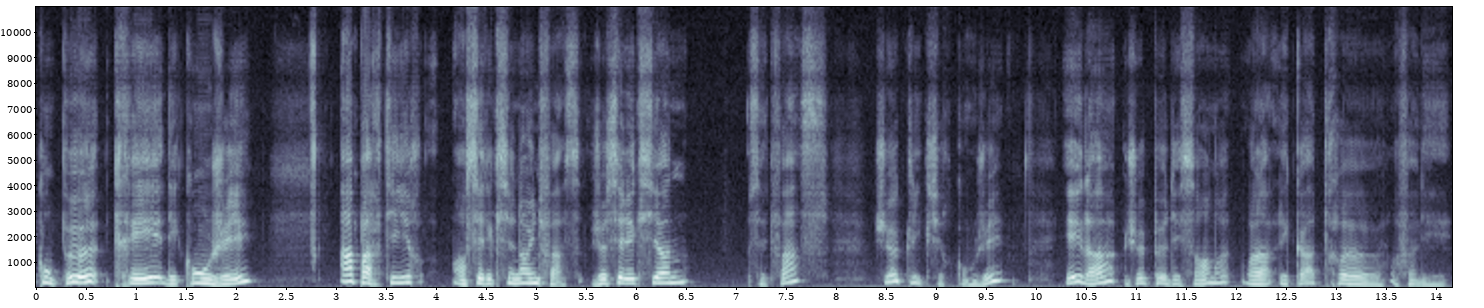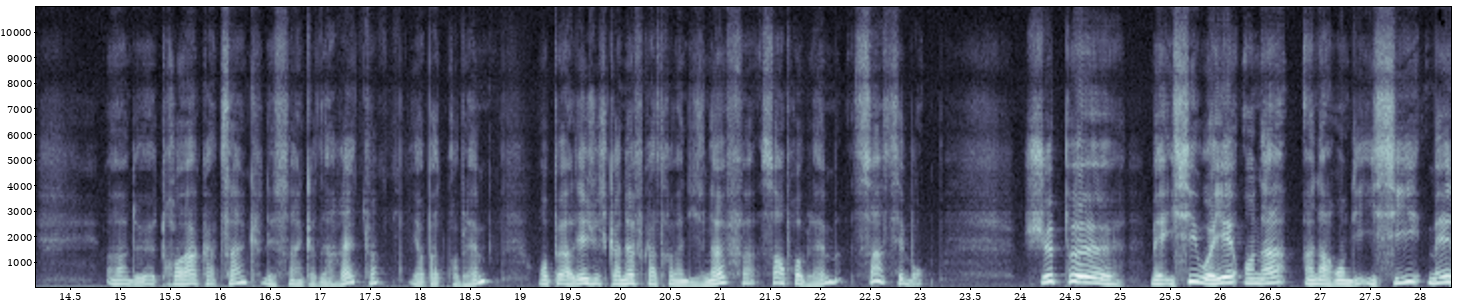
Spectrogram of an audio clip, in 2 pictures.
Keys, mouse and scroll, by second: 0.3-2.3 drag, 3.7-4.5 drag, 5.3 click, 8.9 click, 10.7-11.0 scroll up 2, 11.3-11.7 scroll up 2, 12.4 scroll up 2, 13.0 scroll up 2, 18.0-18.4 scroll up 2, 20.7 scroll down 2, 25.4-27.1 drag, 27.7 click.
